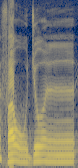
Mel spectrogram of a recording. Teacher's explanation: Di sini ada bacaan ikhfa hakiki yaitu cara bacanya suara junnya samarkan ke huruf sin.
